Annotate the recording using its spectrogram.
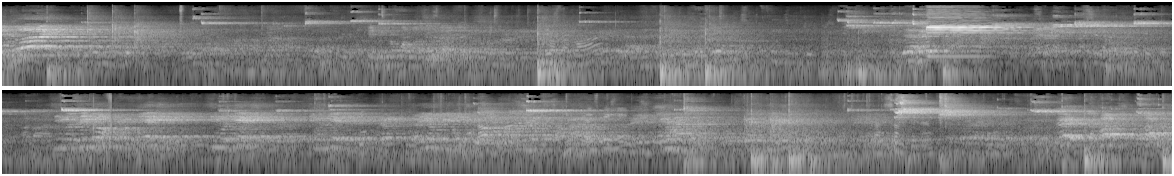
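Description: A basketball being bounced and dribbled on an indoor court floor, irregular thumps echoing in a large sports hall, with players' voices calling out over it.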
